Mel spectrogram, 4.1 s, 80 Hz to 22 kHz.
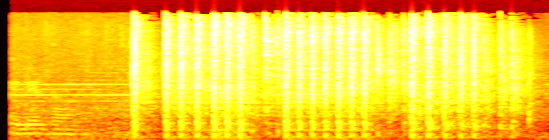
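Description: Etek 3 electronic paintball marker firing in rapid fire, about a dozen shots a second, starting about a second in and running almost to the end.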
